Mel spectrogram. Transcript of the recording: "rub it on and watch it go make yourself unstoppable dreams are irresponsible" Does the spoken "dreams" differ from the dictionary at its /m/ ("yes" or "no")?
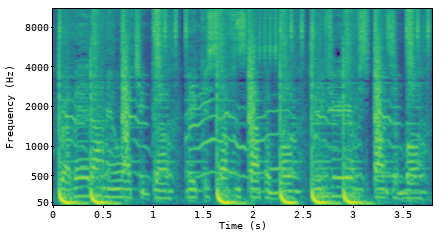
yes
